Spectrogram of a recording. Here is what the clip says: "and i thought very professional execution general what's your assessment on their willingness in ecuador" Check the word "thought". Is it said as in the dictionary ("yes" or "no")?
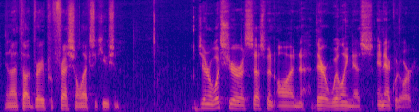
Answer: yes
